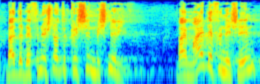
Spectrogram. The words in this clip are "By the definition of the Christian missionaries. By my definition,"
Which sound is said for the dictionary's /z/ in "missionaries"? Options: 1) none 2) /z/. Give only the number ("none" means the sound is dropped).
1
